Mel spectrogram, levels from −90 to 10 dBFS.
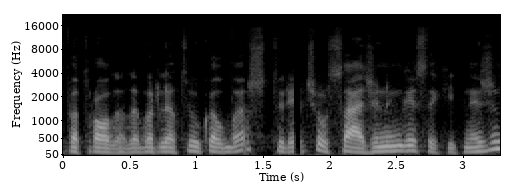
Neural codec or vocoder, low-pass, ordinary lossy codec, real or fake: none; 14.4 kHz; Opus, 24 kbps; real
